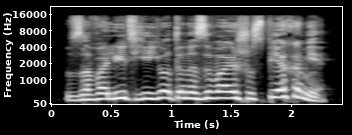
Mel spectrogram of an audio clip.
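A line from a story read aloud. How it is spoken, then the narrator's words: Shouted. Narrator (Russian): крикнул Райан с дивана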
